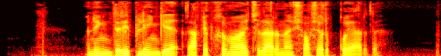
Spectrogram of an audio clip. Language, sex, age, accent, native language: Uzbek, male, 18-24, Samarqand, Uzbek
